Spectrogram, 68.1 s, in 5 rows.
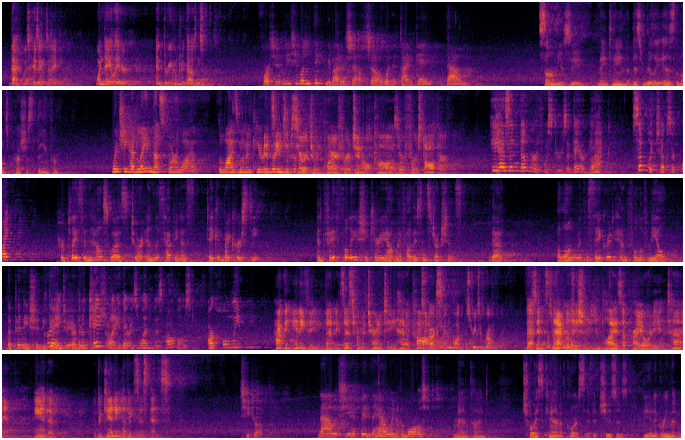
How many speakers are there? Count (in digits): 7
